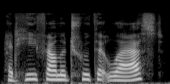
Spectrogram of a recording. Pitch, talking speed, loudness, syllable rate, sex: 210 Hz, 245 wpm, -18 LUFS, 4.6 syllables/s, female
